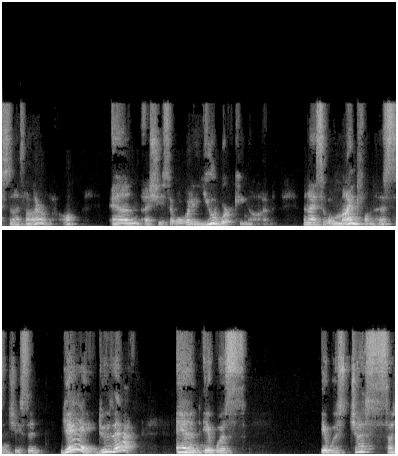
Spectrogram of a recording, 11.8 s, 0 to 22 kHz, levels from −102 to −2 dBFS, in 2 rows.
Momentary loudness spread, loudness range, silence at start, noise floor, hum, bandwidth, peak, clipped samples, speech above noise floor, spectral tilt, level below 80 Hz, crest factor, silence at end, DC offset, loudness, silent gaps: 15 LU; 5 LU; 0 s; -80 dBFS; none; 12.5 kHz; -4 dBFS; under 0.1%; 57 dB; -4 dB/octave; -72 dBFS; 20 dB; 0 s; under 0.1%; -23 LUFS; none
